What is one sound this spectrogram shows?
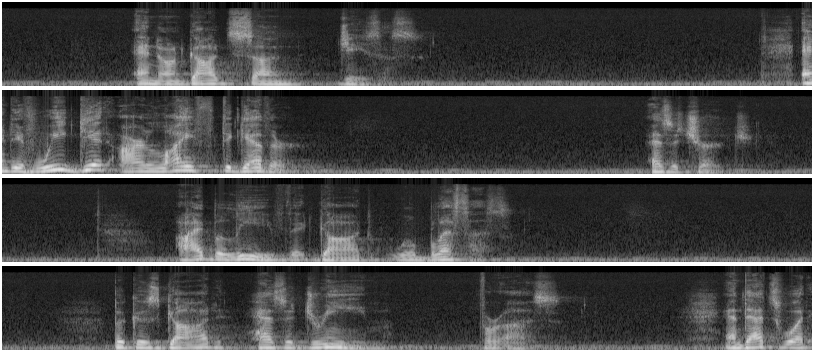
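An older man speaks slowly and deliberately through a microphone, with long pauses.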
